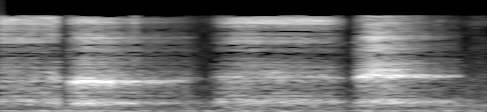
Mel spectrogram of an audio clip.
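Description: A man's heavy hissing breaths, in and out about four times, in a Darth Vader-style imitation.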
